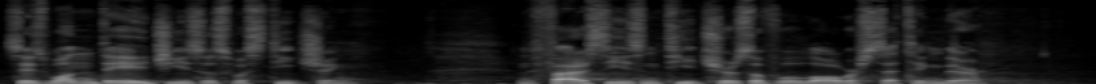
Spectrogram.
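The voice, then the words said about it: Scottish Northern Irish accent. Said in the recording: “my Scottish Northern Irish accent”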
